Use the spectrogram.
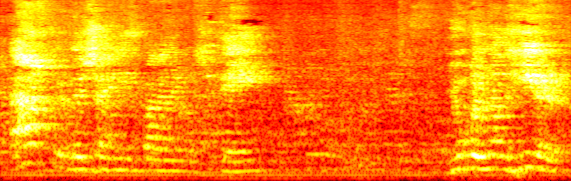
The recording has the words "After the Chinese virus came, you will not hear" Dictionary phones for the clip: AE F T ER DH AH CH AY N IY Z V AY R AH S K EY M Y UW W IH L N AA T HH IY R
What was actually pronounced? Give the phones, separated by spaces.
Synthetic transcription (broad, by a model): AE F T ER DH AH CH AY N IY Z B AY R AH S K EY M Y UW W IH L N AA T HH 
